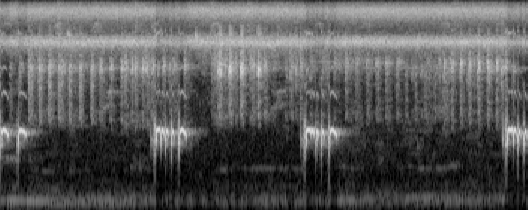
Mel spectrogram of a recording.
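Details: Lure-singing Zebra dove: short bright staccato coo phrases repeated roughly every two seconds, each a fast bubbling stutter, with a constant high insect whine in the background.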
